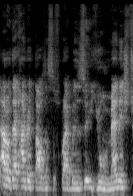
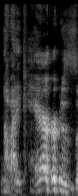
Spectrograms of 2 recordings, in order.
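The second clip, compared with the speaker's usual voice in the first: whispered; 6 semitones higher, 3 dB quieter, slower than usual. Shown as a demonstration. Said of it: "don't worry about your pronunciation".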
